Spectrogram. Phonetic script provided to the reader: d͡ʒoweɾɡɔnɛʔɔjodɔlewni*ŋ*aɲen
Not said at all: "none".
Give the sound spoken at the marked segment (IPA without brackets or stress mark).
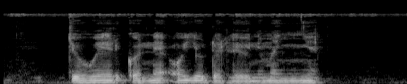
m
